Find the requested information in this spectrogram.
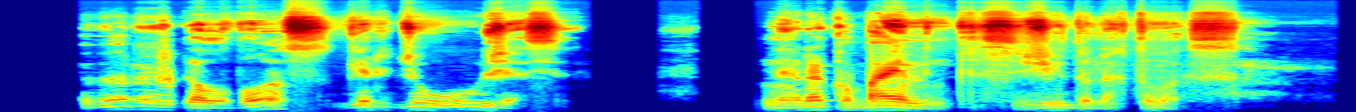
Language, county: Lithuanian, Šiauliai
